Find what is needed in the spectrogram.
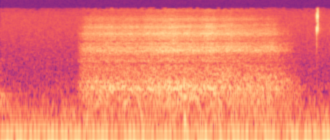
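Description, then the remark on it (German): A single long, steady inhale through the nose during a breathing exercise, a soft airy hiss lasting about two seconds, alone with no talking. “Das heißt, wir atmen kräftig ein und atmen dann vollständig aus, also wirklich, dass die Lunge komplett leer ist.”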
